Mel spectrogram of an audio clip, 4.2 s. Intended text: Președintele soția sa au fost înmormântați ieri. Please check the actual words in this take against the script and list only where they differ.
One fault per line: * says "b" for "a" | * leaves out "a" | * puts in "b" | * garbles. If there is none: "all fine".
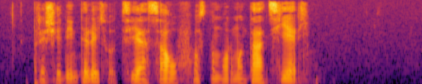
all fine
